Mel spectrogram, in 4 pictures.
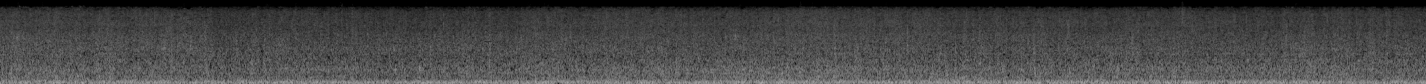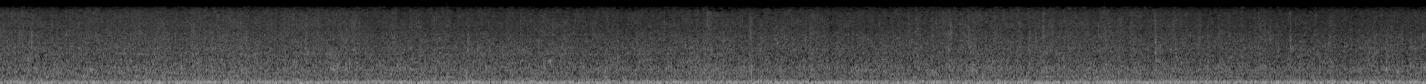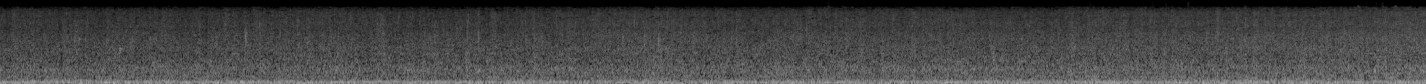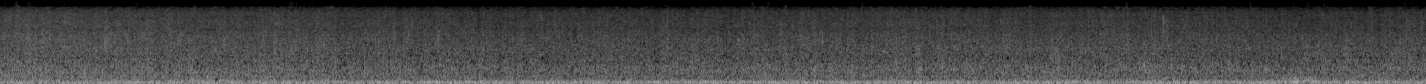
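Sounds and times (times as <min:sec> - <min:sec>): rain falling: 0:00.0 - 0:57.0.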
